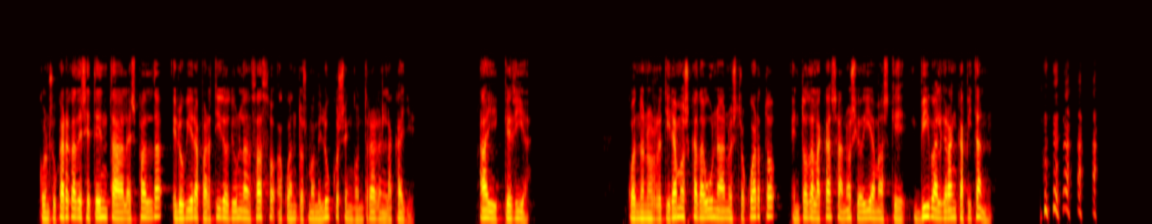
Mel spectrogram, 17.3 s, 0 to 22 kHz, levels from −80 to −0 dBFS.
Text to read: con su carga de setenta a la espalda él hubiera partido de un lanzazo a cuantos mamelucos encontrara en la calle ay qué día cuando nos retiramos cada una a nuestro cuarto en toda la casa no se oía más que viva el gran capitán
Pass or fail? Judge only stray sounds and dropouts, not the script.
fail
